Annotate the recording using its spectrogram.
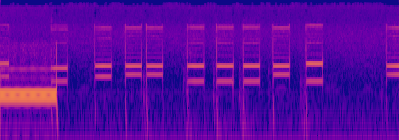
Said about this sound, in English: If you happen to call AT&T, what happens is this. We're going to hit our dial tone.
